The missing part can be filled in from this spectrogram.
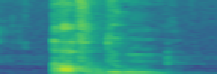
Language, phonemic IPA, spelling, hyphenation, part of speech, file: Dutch, /ˈɑv.dun/, afdoen, af‧doen, verb, Nl-afdoen.ogg
- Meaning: 1. to remove, to take off 2. to complete, to fulfill, to finish 3. to determine, to decide 4. to dismiss, to reject (often out of hand, lightly)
